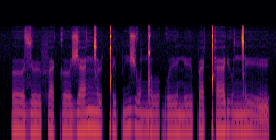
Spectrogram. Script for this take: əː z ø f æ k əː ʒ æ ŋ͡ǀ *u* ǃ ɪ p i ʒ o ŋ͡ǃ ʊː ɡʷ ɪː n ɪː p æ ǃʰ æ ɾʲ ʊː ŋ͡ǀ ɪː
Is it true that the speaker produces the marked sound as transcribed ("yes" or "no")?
no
